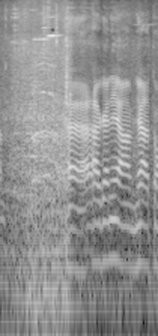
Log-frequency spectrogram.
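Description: Street traffic noise, a low rumble of road vehicles, fills about the first second, then a man's voice takes over.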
